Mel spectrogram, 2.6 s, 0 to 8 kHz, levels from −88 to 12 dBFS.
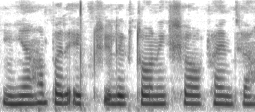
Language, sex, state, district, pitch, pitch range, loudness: Hindi, female, Odisha, Khordha, 225 Hz, 225-235 Hz, -15 LUFS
